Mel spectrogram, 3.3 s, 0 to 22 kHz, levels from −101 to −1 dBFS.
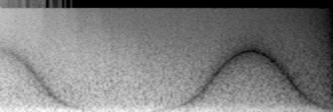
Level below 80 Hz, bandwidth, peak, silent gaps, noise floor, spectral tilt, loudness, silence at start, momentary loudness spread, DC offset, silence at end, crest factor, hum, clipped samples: -16 dBFS; over 20 kHz; 0 dBFS; none; -32 dBFS; -4 dB/octave; -12 LUFS; 0 s; 19 LU; under 0.1%; 0.25 s; 12 dB; none; 0.5%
